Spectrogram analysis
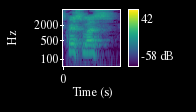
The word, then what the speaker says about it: Christmas: st st Christmas Christmas we say Chris like a man's name Chris and we have mus Christmas it's a holiday for Christians right Christmas the T is silent we have the word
